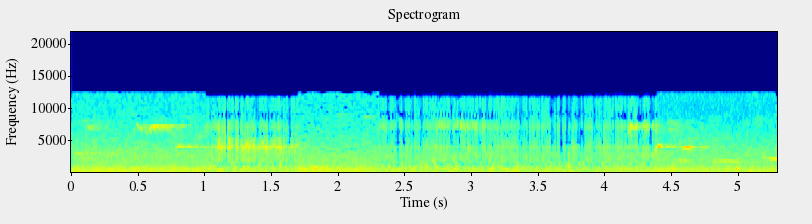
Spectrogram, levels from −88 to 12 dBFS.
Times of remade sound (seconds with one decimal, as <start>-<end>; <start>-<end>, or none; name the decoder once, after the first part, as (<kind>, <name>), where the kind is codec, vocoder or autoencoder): 1.0-1.7 (vocoder, BigVGAN v2); 2.3-4.4

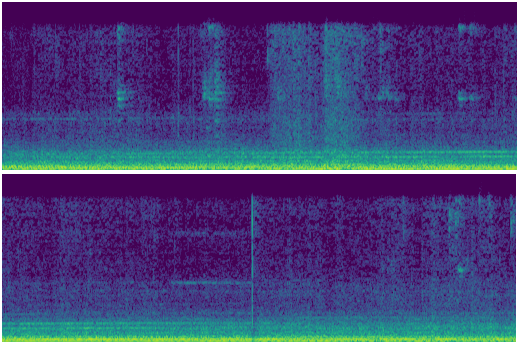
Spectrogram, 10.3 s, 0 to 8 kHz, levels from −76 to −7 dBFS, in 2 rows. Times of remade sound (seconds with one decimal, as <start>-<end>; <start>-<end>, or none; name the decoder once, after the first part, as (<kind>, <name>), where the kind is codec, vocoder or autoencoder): 0.0-8.0 (vocoder, BigVGAN v2); 8.6-10.3

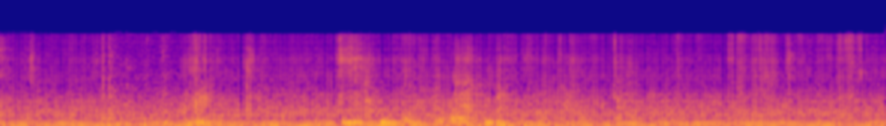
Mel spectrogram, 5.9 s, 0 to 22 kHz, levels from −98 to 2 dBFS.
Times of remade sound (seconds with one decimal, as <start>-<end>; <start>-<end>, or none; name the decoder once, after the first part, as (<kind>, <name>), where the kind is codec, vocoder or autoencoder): 0.0-0.7 (vocoder, BigVGAN v2); 1.2-5.9

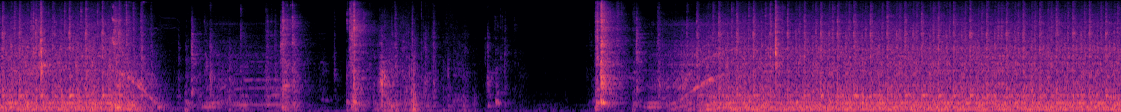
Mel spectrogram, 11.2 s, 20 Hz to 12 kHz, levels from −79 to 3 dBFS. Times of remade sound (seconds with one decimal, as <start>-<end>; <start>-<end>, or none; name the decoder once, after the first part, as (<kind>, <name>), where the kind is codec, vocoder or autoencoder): 8.9-9.5 (vocoder, BigVGAN v2)

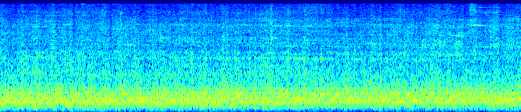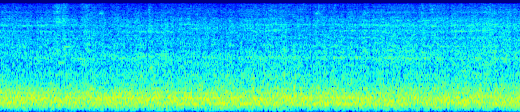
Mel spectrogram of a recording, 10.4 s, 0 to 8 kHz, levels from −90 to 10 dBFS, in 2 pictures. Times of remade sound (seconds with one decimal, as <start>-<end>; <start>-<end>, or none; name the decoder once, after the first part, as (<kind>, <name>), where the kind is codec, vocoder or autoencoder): none

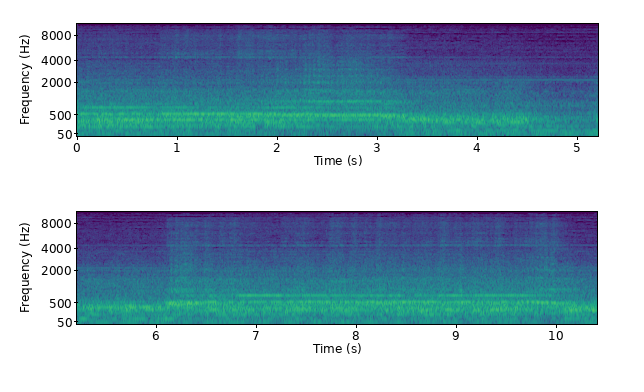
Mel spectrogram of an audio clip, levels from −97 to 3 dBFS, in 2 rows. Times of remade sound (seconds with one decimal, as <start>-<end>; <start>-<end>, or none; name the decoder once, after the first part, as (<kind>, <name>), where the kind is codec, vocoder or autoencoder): 1.7-5.1 (vocoder, BigVGAN v2)

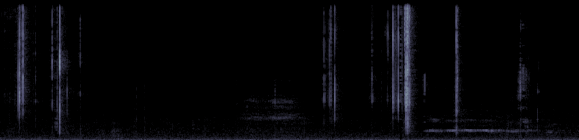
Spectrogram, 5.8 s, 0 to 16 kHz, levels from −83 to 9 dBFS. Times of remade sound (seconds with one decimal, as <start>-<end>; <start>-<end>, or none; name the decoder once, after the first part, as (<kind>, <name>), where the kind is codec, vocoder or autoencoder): none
